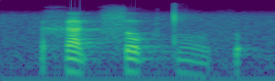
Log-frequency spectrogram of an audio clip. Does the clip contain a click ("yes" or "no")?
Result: no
